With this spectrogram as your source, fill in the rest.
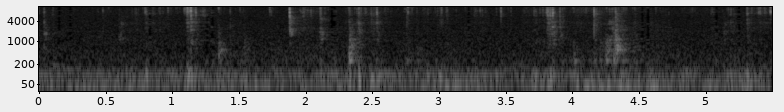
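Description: A metal knife cuts and scrapes into the face of a palm-sized solid round soap with pink and purple marbling, held in the hand. Soft, dry crackling and scraping ticks come in short bright bursts over a steady low rumble.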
